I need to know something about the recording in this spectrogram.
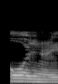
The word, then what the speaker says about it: ordinary: Ordinary تلفظش رو دقت داشته باشید. Ordinary نمیخونیم این رو. استرس در قسمت اول.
